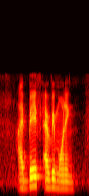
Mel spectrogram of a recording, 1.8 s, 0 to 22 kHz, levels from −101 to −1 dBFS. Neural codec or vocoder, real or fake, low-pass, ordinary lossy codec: none; real; 5.4 kHz; none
